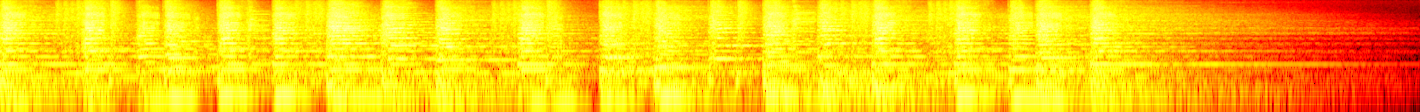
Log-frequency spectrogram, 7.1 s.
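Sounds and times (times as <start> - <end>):
collectable fanfare: 0.0 - 6.8.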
